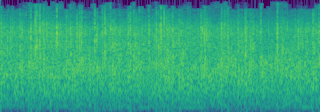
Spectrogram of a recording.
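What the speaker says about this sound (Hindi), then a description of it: "मिर्ज़ा मकसूद साहब के एक भरपूर तालियां होनी चाहिए" Full, dense audience applause at a union oath ceremony for lady health workers, loud and continuous throughout with no speech over it.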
